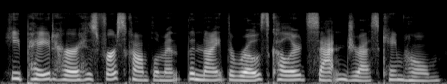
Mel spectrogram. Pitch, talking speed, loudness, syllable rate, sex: 205 Hz, 200 wpm, -18 LUFS, 4.6 syllables/s, female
